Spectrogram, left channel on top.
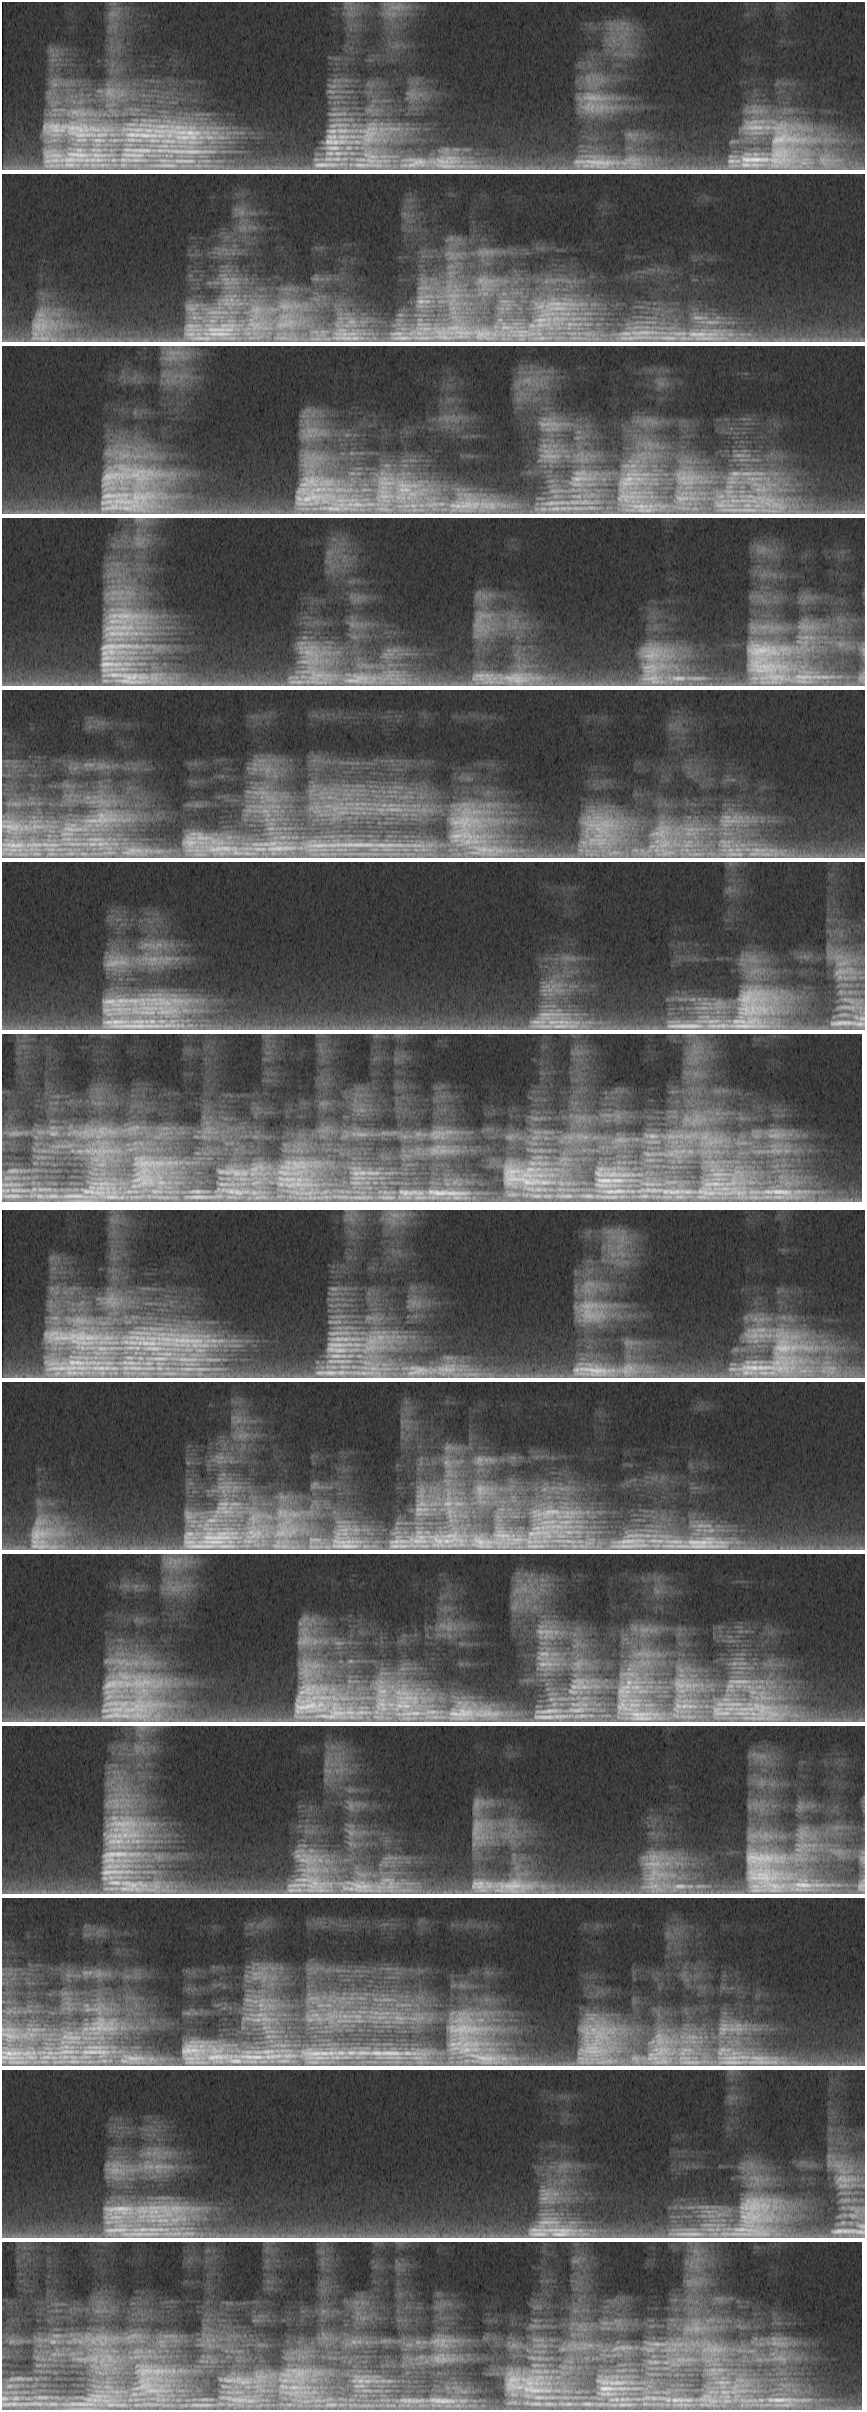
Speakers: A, on the left; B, on the right.
A: Aí eu quero apostar. O máximo é cinco?
B: Isso.
A: Vou querer quatro, então.
B: Quatro. Então, eu vou ler a sua carta. Então, você vai querer o quê? Variedades, mundo?
A: Variedades.
B: Qual é o nome do cavalo do Zorro? Silver, Faísca ou Herói?
A: Faísca.
B: Não, Silver. Perdeu.
A: Aff.
B: <laughs> Ave. Pronto, eu vou mandar aqui. Ó, o meu é Aê, tá? E boa sorte para mim.
A: Aham.
B: E aí?
A: Ah, vamos lá. Que música de Guilherme Arantes estourou nas paradas de 1981 após o festival MPB Shell 81?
